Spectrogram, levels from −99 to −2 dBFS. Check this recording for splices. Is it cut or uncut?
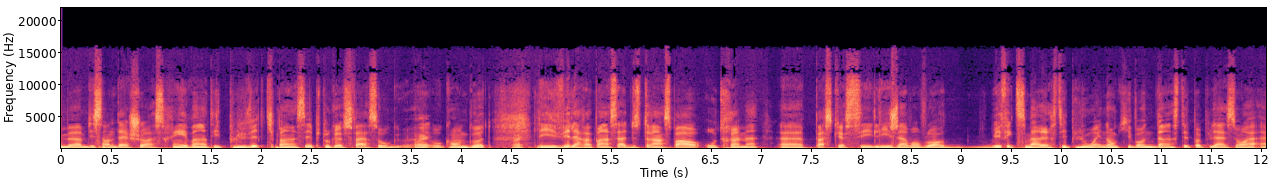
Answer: cut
